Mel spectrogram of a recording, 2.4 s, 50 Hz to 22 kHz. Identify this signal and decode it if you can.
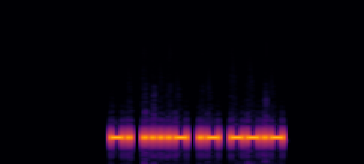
Morse code, heard as a keyed tone, about 46 wpm, 700 Hz. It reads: N4AQ
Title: USA Call Signs - 4 Characters - 45wpm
